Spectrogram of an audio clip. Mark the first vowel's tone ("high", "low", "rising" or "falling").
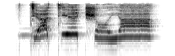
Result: high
